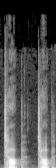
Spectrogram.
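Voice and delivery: tongue behind the teeth, puff on top; airy English t in top. Shown as a demonstration. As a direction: top with an aspirated t. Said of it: "start with the English sound".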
